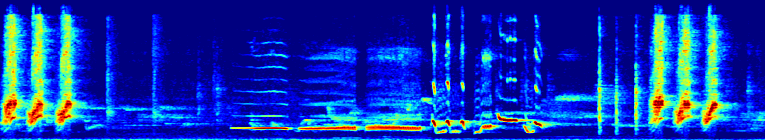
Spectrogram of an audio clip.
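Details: White-rumped shama, a songbird hobbyists' favourite, mixing harsh chattering bursts with a long steady whistled note, quick slurred whistles, and more grouped chatter at the end.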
